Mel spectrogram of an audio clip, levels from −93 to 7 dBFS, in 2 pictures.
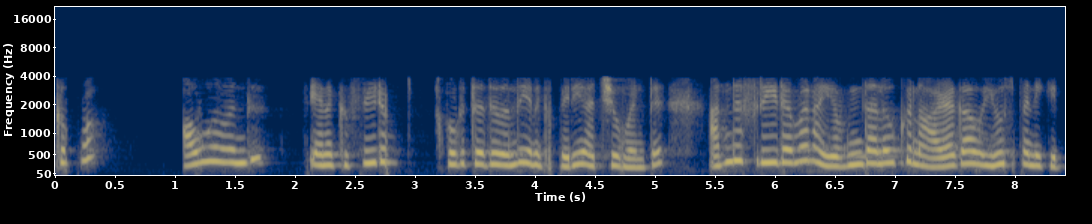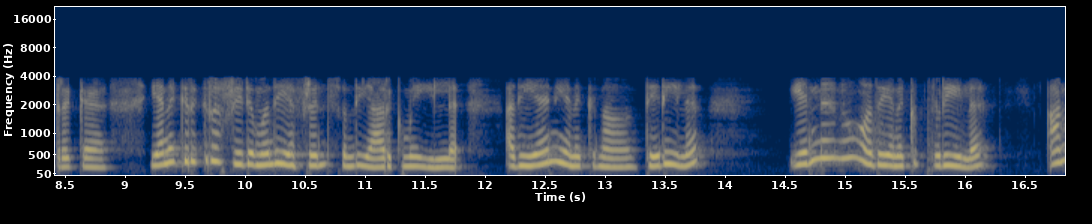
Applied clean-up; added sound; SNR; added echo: neural mask model DeepFilterNet 3.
